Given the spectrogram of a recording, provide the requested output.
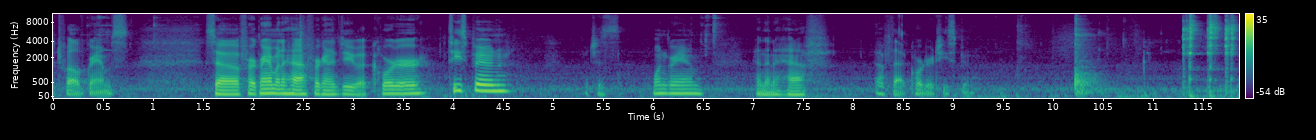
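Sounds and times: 
speech: 0.0 - 0.8, 1.6 - 4.7, 5.4 - 9.3
metal whisk clinking against a bowl while stirring dry yeast: 11.3 - 11.8.

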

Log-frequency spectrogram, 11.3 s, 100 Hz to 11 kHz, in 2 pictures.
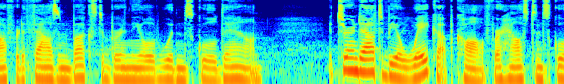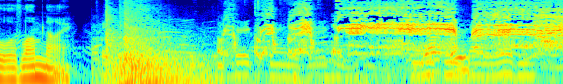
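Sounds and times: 
speech: 0.0 - 2.7, 3.3 - 7.1
pigs squealing at a greased pig contest: 7.8 - 11.2.

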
